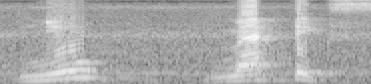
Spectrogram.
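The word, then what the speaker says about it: pneumatics: अब यहाँ पे एन से पहले क्या है, पी है, तो यहाँ पे ये पी साइलेंट होगा। तो क्या होगा, ये हो जाएगा आपका न्यूमैटिक्स।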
